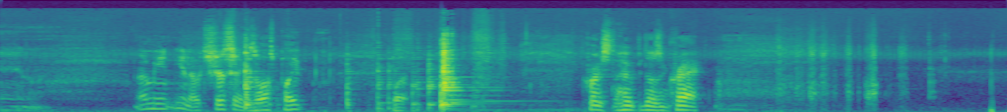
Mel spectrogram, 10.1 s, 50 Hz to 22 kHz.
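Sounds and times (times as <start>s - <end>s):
metal part handling knocks: 2.4s - 2.7s, 3.4s - 5.3s
breath: 5.2s - 5.8s, 7.2s - 8.0s.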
